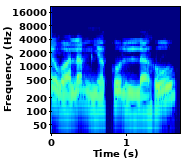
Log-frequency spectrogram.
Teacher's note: تو اس کا جواب یہ ہے کہ غنہ اس لیے نہیں کریں گے کیونکہ نون میں غنہ اس وقت ہوتا ہے جب نون کو پڑھا جاتا ہے۔ اب یہاں پر جب ڈائریکٹ کاف کو لام میں ملا دیا گیا ہے تو نون پڑھا ہی نہیں گیا ہے، اس لیے یہاں پر غنہ نہیں کریں گے۔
